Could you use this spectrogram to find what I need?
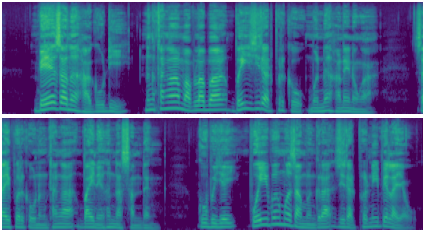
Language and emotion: Bodo, neutral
